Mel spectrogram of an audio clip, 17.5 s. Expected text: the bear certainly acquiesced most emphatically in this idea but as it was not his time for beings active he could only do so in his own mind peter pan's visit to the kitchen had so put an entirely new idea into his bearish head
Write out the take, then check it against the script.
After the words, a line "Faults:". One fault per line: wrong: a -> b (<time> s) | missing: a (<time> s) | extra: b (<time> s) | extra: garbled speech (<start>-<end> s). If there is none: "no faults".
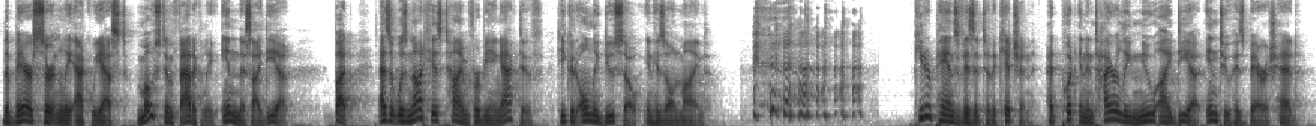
the bear certainly acquiesced most emphatically in this idea but as it was not his time for being active he could only do so in his own mind peter pan's visit to the kitchen had put an entirely new idea into his bearish head
Faults:
wrong: beings -> being (6.4 s)
missing: so (14.1 s)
